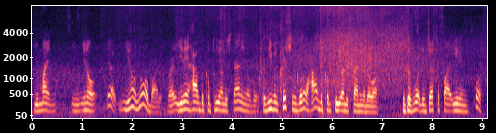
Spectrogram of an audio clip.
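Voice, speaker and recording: A religious teacher from Canada whose first language is Arabic teaches scripture informally, often checking in with "right?" and restarting phrases. His mid-range voice moves fast over a noisy background.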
